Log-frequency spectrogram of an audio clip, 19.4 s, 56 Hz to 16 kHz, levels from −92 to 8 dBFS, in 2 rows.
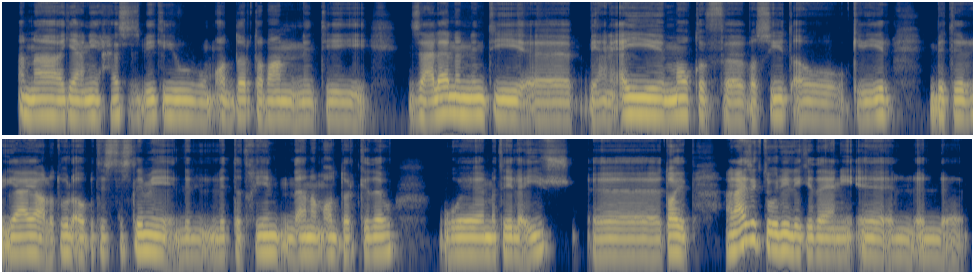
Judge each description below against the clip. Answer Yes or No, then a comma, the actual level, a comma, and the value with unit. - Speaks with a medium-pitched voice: No, low, 125 Hz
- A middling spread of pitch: No, narrow, 2.0 semitones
